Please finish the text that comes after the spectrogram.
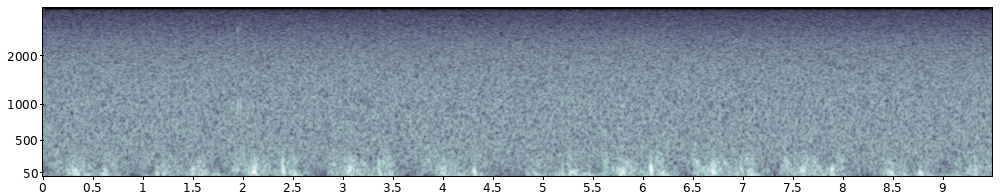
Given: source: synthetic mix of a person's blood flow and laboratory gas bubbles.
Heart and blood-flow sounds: Doppler ultrasound of blood flow; precordium
1.93-2.06 s: bubbles
From the record:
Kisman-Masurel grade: 111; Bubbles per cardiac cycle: 1 to 2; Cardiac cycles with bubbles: 1 to 10%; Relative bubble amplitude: barely perceptible (0.100 to 0.250); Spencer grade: 1 (occasional bubble signal discernible with the cardiac motion signal, with majority of cardiac periods free of bubbles); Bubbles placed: anywhere in the cardiac cycle

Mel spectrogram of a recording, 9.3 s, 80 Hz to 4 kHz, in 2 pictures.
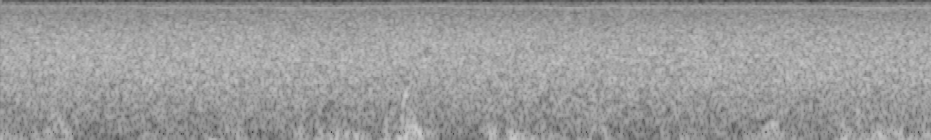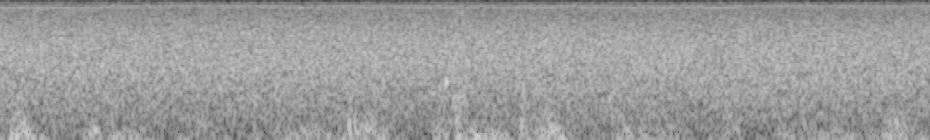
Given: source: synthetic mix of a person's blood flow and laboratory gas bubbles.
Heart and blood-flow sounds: Doppler ultrasound of blood flow; precordium
6.36-6.50 s: bubbles
6.85-7.01 s: bubbles
From the record:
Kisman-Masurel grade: 113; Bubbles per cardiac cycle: 1 to 2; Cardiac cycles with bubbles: 1 to 10%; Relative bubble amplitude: loud (0.450 to 0.775); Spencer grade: 1 (occasional bubble signal discernible with the cardiac motion signal, with majority of cardiac periods free of bubbles); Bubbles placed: anywhere in the cardiac cycle

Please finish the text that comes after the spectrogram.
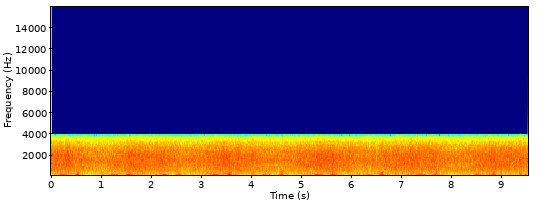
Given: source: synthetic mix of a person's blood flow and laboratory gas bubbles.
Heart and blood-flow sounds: Doppler ultrasound of blood flow; precordium
9.36-9.43 s: bubbles
From the record:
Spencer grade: 2 (many but less than half of the cardiac periods contain bubble signals, singularly or in groups); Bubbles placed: anywhere in the cardiac cycle

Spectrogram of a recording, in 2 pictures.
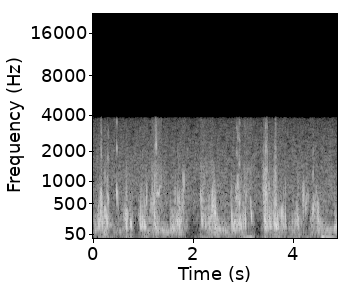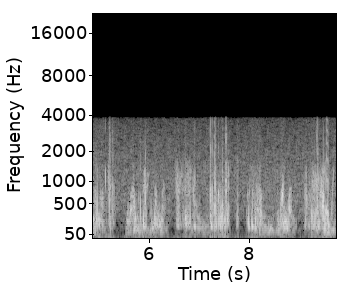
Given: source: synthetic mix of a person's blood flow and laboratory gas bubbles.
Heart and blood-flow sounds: Doppler ultrasound of blood flow; precordium
0.09-0.34 s: bubbles
0.45-0.52 s: bubbles
0.60-0.82 s: bubbles
0.89-1.10 s: bubbles
1.17-1.39 s: bubbles
1.67-1.86 s: bubbles
2.13-2.44 s: bubbles
2.74-2.82 s: bubbles
2.85-3.24 s: bubbles
3.37-3.89 s: bubbles
4.08-4.14 s: bubbles
4.18-4.32 s: bubbles
4.38-4.45 s: bubbles
4.91-5.33 s: bubbles
5.79-6.01 s: bubbles
6.09-6.17 s: bubbles
6.52-7.03 s: bubbles
7.22-7.62 s: bubbles
7.75-7.82 s: bubbles
7.95-8.23 s: bubbles
8.61-8.73 s: bubbles
9.10-9.70 s: bubbles
From the record:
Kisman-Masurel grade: 232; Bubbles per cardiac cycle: several, 3 to 8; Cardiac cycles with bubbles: 50 to 99%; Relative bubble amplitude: moderate (0.250 to 0.450); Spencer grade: 3 (all of the cardiac periods contain showers or single bubble signals, but not dominating or overriding the cardiac motion signals); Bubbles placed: anywhere in the cardiac cycle

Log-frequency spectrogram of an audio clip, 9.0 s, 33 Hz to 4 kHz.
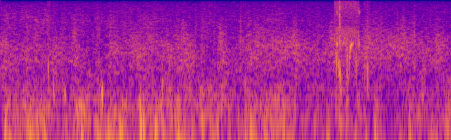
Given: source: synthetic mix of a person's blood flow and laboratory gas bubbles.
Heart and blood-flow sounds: Doppler ultrasound of blood flow; subclavian vein
0.93-1.16 s: bubbles
1.22-1.32 s: bubbles
6.67-7.21 s: bubbles
7.25-7.40 s: bubbles
From the record:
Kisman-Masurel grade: 222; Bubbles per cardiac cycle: several, 3 to 8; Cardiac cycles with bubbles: 10 to 50%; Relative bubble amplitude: moderate (0.250 to 0.450); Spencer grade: 2 (many but less than half of the cardiac periods contain bubble signals, singularly or in groups); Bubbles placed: anywhere in the cardiac cycle

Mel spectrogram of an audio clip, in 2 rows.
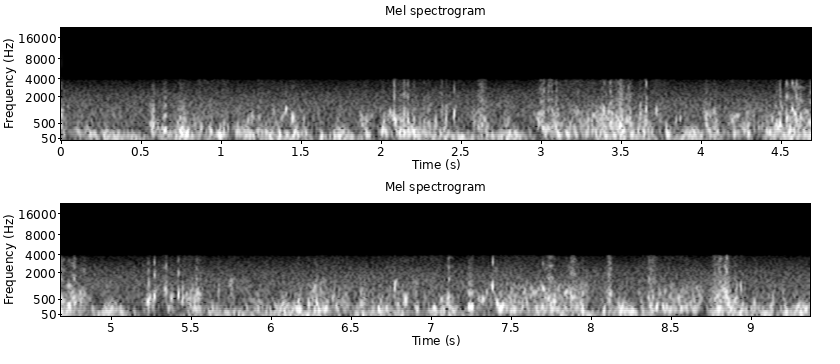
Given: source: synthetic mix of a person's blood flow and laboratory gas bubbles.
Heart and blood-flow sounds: Doppler ultrasound of blood flow; precordium
0.00-0.15 s: bubbles
0.52-1.56 s: bubbles
1.83-2.49 s: bubbles
2.55-2.69 s: bubbles
2.92-3.90 s: bubbles
3.97-4.86 s: bubbles
5.17-5.61 s: bubbles
5.71-5.78 s: bubbles
5.81-6.48 s: bubbles
6.62-7.99 s: bubbles
8.05-8.13 s: bubbles
8.27-9.06 s: bubbles
9.08-9.16 s: bubbles
From the record:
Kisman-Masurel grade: 444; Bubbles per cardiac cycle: continuous sound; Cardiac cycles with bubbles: 100%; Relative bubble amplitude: maximal (0.775 to 0.999); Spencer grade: 4 (maximum detectable bubble signal sounding continuously throughout systole and diastole of every cardiac period, and overriding the amplitude of the normal cardiac signals); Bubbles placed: only in the low amplitude regions of the cardiac cycle

